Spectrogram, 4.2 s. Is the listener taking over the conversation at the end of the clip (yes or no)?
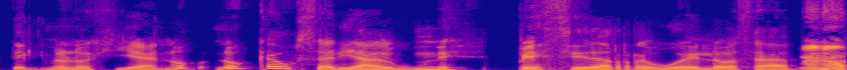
yes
